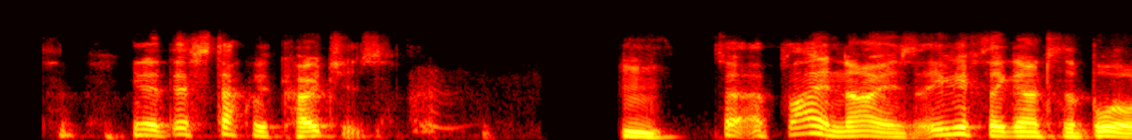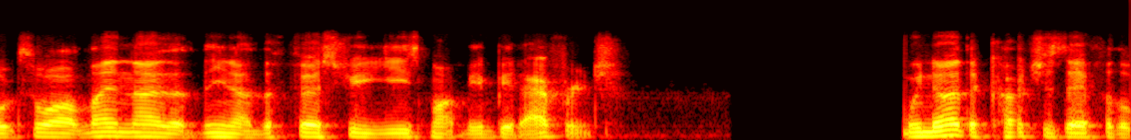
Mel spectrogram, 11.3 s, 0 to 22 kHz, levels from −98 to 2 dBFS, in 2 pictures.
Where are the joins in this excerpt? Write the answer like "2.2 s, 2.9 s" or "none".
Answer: none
